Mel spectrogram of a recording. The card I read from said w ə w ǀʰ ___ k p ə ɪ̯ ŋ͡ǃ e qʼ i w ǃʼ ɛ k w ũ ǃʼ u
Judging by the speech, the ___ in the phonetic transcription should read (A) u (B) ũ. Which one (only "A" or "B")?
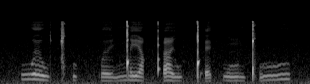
A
